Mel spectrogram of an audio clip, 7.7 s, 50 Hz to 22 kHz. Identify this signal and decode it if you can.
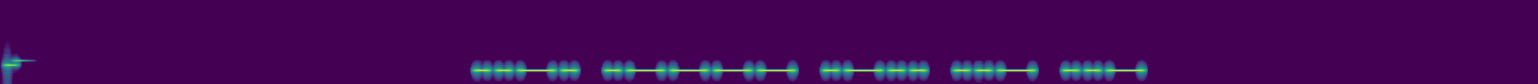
Morse code, heard as a keyed tone, about 22 wpm, 700 Hz. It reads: F1LUU
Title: DXCC-100 Call Signs - 5 Characters - 22wpm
